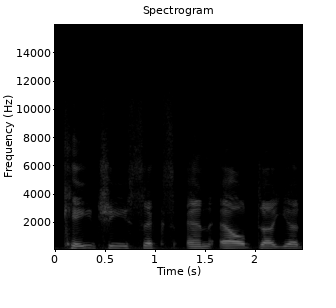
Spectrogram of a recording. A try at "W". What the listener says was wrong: Okay, guys, out there in chat line, is that just me or is he not saying W? He's saying Dulya.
